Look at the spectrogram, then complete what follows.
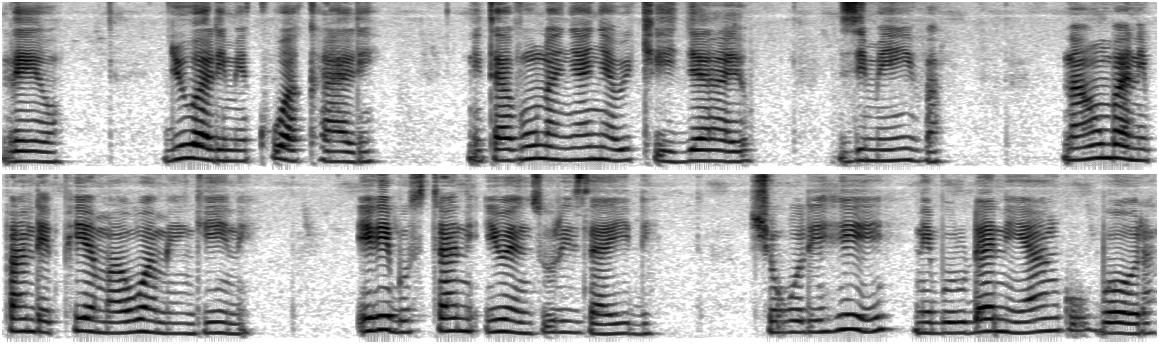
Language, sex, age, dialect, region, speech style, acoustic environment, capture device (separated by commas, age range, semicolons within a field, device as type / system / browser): Swahili, female, 25-34, Tanzania - Dar es Salaam, Tanzania, relaxed, nature, mobile / Linux / Chrome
